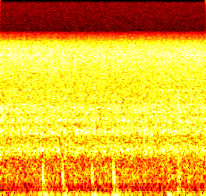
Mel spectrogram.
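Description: About four faint computer-keyboard key taps in the first half, over a steady low hum.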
